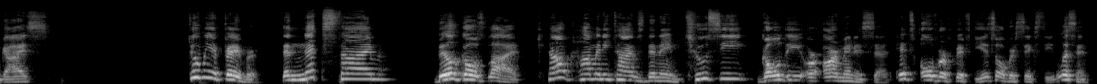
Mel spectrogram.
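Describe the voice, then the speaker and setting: A man from Iran ranting angrily to his viewers on a live stream, swearing often and talking straight to them. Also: high-pitched. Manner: angry, profane, addresses viewers directly. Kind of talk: heated live-stream rant.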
